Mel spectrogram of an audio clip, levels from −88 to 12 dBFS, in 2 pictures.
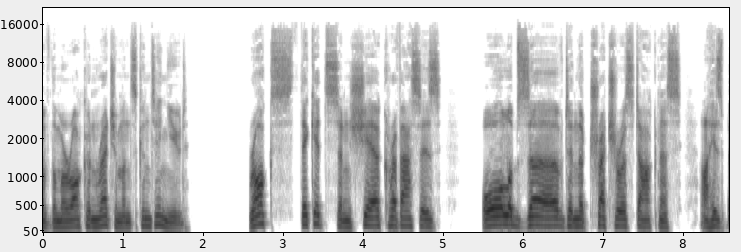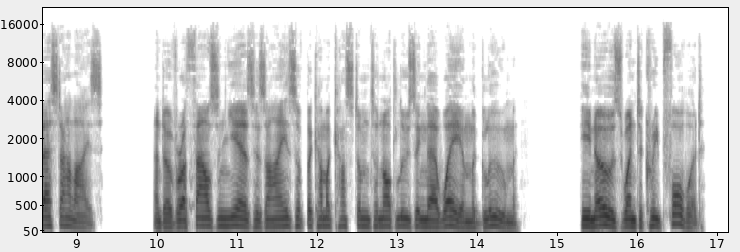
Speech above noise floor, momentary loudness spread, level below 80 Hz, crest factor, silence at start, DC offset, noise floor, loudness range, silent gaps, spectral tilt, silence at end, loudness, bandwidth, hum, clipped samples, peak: over 75 dB; 10 LU; -54 dBFS; 16 dB; 0 s; under 0.1%; under -90 dBFS; 4 LU; 1.90-2.57 s, 5.25-5.49 s, 9.39-9.95 s, 14.70-15.28 s; -6 dB/octave; 0.3 s; -16 LUFS; 16 kHz; none; under 0.1%; 0 dBFS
